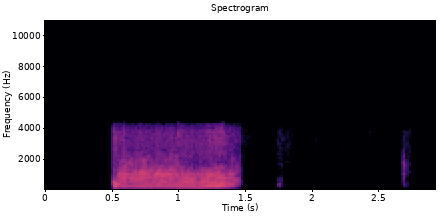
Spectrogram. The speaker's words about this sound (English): Someone just fart? Nah. The hell was that? Nah, that was my dog.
